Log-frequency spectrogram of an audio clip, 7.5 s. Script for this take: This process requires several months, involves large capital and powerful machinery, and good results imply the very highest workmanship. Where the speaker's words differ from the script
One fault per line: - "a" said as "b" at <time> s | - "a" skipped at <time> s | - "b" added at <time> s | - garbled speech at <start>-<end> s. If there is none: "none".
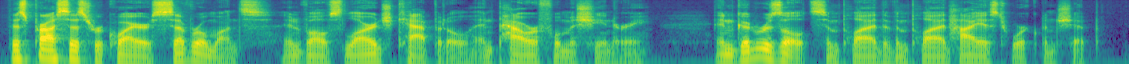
- "very" said as "imply" at 6.0 s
